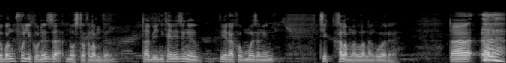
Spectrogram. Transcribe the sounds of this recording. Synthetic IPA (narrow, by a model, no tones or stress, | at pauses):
ɡɯbaŋpʰulikʰɯwnɯzanɔstɔkʰalamdɯŋtabinikʰajnɯzɯŋɯbeɾakʰɯwbmɔjzaŋin | tikʰːalamnalanaŋɡɯwaɾɯ | ta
